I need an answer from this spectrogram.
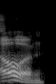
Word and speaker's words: Eoghan: Yeah, so they were like, Ogan or no, this kind of thing. Yeah, is it Owen? Yeah, yeah. Oh, is that, is that's how you pronounce it.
